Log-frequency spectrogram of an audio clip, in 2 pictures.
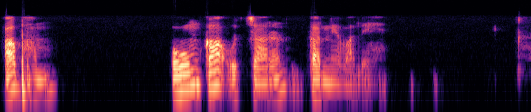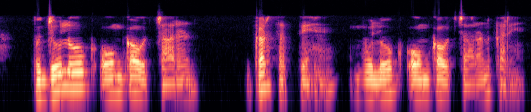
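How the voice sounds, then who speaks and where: Slow-speaking man guiding meditation, phone-like sound. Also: mid-range voice, expressive, dry recording. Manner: gentle, unhurried step-by-step instructions with long pauses. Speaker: guided meditation teacher. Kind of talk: guided meditation instruction. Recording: dull phone-like narrow-band sound.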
